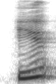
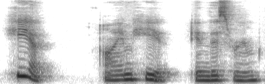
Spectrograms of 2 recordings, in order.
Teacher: so now we're going to move from e to uh to form our diphthong ear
